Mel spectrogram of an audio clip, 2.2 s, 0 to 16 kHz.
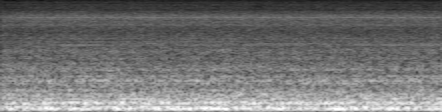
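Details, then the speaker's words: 2021 Carrier gas furnace running after cleanup and filter change: low, even rumble from burner and blower with no flutter, rattle or pulsing; no evidence of a cracked heat exchanger, running steady. "I don't see any evidence of a cracked heat exchanger. Things nice and steady."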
